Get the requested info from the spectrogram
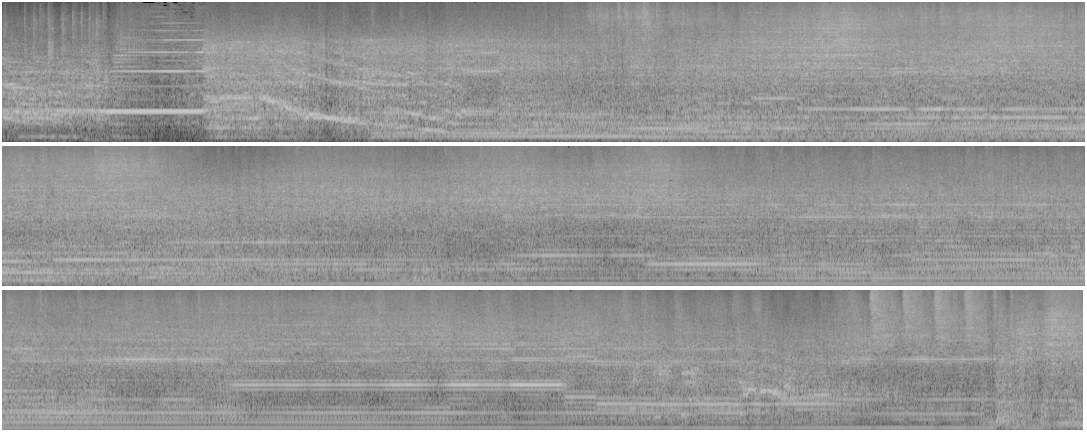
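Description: Hardcore punk band playing live at full volume: distorted electric guitars and bass holding long, sustained notes and chords over a steady low drone, with a guitar sliding down in pitch a few seconds in.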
